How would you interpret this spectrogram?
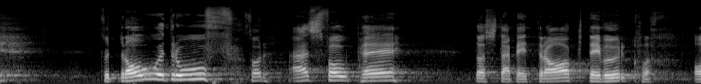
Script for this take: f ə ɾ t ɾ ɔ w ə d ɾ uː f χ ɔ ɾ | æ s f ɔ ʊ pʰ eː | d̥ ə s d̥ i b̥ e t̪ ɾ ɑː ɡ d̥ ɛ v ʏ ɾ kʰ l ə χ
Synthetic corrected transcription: f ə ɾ t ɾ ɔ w ə d ɾ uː f f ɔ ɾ | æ s f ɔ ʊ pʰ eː | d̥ ɑ s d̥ æ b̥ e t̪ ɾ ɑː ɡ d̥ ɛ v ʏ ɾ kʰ l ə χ

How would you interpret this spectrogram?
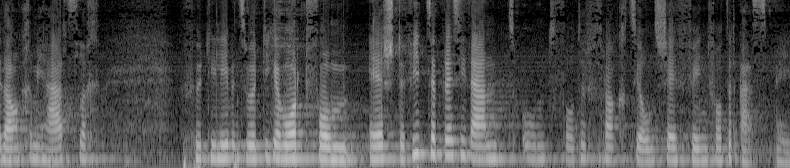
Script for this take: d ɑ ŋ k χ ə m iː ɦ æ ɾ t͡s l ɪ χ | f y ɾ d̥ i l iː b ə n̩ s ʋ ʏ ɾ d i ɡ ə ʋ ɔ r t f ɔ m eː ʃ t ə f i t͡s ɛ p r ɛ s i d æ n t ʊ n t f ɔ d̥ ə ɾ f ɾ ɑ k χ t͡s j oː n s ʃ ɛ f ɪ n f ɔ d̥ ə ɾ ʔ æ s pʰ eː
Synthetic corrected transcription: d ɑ ŋ k χ ə m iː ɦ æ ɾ t͡s l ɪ χ | f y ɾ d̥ i l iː b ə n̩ s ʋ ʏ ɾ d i ɡ ə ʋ ɔ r t f ɔ m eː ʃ t ə f i t͡s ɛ p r ɛ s i d æ n t ʊ n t f ɔ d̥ ə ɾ f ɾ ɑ k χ t͡s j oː n s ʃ ɛ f ɪ n f ɔ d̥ ə ɾ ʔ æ s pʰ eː

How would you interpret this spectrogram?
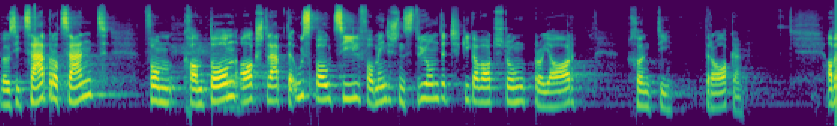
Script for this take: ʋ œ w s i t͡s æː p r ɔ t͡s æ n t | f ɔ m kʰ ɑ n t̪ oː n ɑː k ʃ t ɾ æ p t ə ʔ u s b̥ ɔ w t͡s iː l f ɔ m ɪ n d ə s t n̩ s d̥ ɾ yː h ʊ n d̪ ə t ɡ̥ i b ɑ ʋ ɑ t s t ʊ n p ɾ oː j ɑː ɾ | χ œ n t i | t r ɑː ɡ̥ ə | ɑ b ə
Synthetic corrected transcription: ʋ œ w s i t͡s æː p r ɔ t͡s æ n t | f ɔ m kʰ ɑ n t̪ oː n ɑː k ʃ t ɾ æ p t ə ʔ u s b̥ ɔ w t͡s iː l f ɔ m ɪ n d ə ʃ t n̩ s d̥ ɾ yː h ʊ n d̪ ə t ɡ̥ i ɡ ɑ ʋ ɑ t ʃ t ʊ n p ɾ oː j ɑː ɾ | χ œ n t i | t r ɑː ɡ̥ ə | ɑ b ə

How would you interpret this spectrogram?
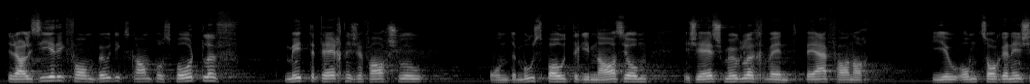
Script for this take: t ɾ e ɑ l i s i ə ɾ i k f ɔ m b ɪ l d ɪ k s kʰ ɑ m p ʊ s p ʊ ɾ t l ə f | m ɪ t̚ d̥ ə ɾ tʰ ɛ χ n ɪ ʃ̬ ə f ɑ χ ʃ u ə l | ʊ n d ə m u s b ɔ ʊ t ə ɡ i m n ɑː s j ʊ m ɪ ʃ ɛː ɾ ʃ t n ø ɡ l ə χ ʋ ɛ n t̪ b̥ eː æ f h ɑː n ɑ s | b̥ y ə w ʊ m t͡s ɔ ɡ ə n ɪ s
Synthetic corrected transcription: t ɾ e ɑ l i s i ə ɾ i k f ɔ m b ɪ l d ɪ k s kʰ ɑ m p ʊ s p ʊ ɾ t l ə f | m ɪ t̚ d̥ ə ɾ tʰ ɛ χ n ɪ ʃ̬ ə f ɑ χ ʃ u ə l | ʊ n d ə m u s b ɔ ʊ t ə ɡ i m n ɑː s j ʊ m ɪ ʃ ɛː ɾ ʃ t m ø ɡ l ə χ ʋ ɛ n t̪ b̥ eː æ f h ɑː n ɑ χ | b̥ i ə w ʊ m t͡s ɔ ɡ ə n ɪ ʃ

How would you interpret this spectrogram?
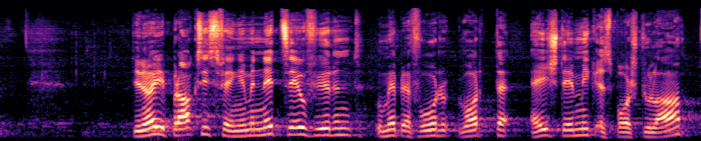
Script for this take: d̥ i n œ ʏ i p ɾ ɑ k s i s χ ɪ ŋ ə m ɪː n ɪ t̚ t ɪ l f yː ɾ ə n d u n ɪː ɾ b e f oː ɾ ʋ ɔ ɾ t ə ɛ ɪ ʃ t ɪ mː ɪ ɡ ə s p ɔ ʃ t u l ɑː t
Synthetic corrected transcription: d̥ i n œ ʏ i p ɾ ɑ k s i s f ɪ ŋ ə m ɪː n ɪ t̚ t͡s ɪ l f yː ɾ ə n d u m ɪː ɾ b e f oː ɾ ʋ ɔ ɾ t ə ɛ ɪ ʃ t ɪ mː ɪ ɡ ə s p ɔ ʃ t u l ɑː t

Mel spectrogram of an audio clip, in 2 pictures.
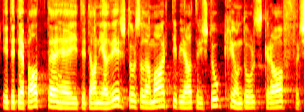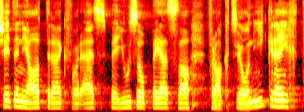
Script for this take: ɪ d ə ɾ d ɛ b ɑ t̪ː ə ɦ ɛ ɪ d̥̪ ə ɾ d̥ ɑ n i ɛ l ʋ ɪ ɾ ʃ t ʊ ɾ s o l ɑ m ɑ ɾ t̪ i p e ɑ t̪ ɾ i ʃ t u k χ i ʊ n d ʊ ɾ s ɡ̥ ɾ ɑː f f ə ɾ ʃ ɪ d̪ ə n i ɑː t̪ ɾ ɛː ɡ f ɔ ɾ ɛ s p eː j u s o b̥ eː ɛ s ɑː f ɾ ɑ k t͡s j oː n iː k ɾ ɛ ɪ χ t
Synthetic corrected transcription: ɪ d ə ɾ d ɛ b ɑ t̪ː ə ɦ ɛ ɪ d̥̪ ə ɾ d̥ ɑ n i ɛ l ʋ ɪ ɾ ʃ t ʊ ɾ s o l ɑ m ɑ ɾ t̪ i b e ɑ t̪ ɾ i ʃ t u k χ i ʊ n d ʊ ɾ s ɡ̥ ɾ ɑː f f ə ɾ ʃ ɪ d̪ ə n i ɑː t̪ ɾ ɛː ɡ f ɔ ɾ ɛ s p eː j u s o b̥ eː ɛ s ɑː f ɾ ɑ k t͡s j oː n iː k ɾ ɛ ɪ χ t

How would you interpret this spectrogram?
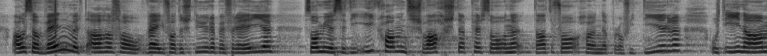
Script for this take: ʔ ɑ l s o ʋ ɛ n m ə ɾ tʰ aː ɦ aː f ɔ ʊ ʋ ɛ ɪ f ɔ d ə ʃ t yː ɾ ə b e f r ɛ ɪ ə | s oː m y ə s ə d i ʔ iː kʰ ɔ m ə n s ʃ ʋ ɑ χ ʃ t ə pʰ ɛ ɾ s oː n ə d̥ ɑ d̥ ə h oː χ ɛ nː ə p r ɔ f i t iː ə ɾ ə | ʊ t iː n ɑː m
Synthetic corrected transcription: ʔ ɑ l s o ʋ ɛ n m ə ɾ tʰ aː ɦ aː f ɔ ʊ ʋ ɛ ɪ f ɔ d ə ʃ t yː ɾ ə b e f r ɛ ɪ ə | s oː m y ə s ə d i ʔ iː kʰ ɔ m ə n s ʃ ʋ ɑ χ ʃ t ə pʰ ɛ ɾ s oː n ə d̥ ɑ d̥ ə f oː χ œ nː ə p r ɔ f i t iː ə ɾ ə | ʊ t iː n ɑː m

